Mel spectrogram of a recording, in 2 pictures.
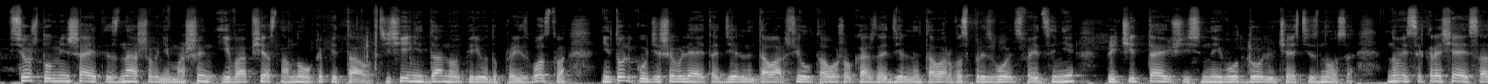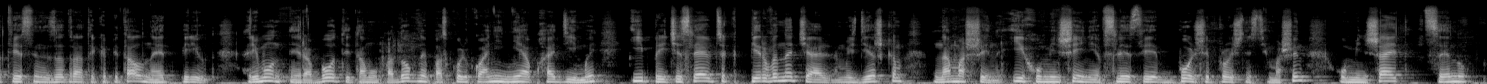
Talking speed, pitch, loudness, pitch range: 135 wpm, 120 Hz, -19 LUFS, 110-135 Hz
